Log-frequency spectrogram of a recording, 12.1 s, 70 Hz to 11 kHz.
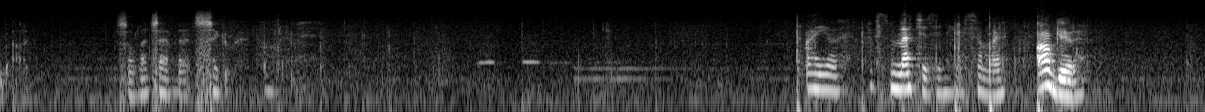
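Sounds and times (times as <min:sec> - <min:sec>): faint sustained tones: 0:04.6 - 0:08.5.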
